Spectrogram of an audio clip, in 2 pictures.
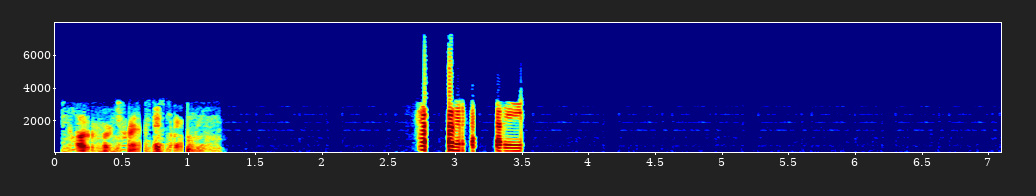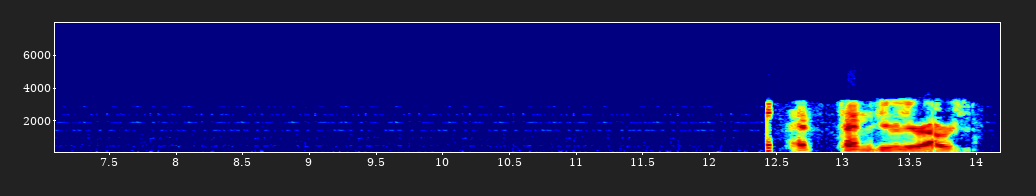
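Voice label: Simulcast police department, scanner audio trunk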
